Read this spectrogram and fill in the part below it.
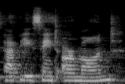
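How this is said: The name is said with an English accent.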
